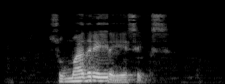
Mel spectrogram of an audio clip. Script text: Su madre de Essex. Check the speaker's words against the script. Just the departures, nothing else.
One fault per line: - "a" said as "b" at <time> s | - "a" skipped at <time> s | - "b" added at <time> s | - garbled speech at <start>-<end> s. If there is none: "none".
none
